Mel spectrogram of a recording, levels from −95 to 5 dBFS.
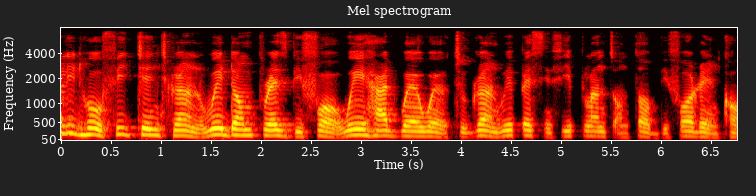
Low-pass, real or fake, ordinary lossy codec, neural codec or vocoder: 7.2 kHz; real; none; none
